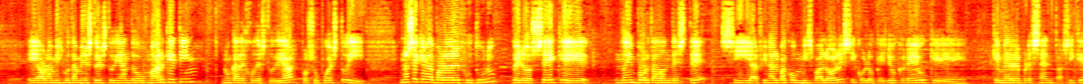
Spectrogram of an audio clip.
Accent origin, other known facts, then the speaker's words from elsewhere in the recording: Galicia, Spain; como buena gallega tengo que decir aquí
